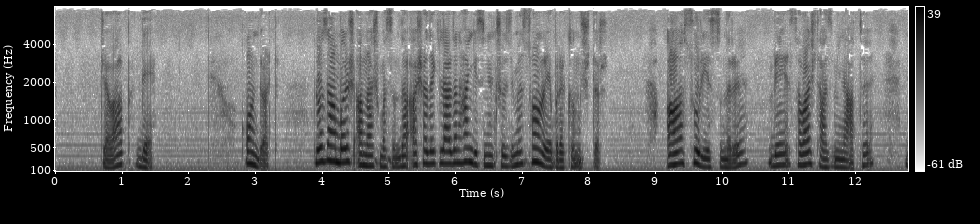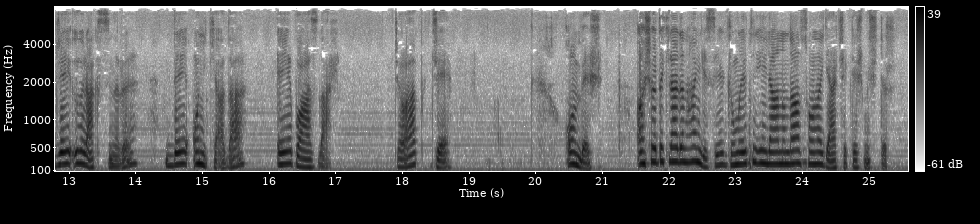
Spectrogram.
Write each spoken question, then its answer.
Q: Lozan Barış Anlaşması'nda aşağıdakilerden hangisinin çözümü sonraya bırakılmıştır?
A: Cevap C.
